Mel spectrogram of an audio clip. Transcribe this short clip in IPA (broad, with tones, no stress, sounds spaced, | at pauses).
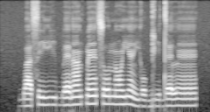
b a˨ s i˧ j i˧ b ɛ˧ ɾ ã˦ k͡p ɛ̃˦ s o˦ n ɔ̃˦ j ɛ̃˦˨ j o˨ ɡ i˨ d ɛ˧ l ɛ̃˧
